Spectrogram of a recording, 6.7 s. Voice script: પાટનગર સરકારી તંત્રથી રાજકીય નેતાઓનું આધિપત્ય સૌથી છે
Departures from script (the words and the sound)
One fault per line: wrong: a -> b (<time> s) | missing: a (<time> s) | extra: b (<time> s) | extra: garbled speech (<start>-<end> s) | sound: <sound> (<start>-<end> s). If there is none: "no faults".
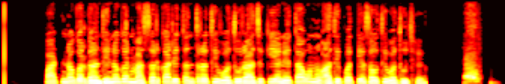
extra: ગાંધીનગરમાં (1.1 s)
extra: વધુ (3.0 s)
sound: dropout (4.7-4.8 s)
extra: વધુ (5.2 s)
sound: bark (6.2-6.4 s)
